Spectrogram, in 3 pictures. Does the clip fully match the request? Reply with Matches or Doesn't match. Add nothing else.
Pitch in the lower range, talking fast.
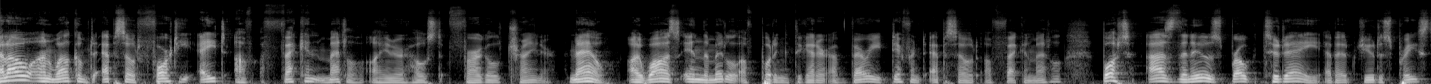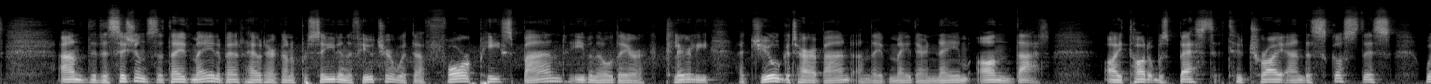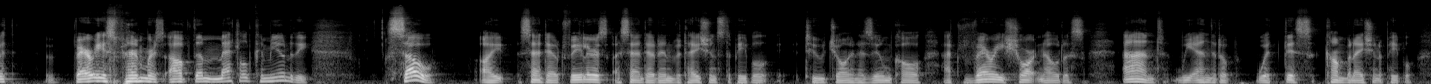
Doesn't match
